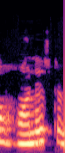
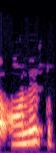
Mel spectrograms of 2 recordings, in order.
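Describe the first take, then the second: First: हॉनेस्ट with a sounded h at the start; हॉनेस्ट with an audible h, the wrong way; wrong pronunciation. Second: ऑनेस्ट with a silent h, starting on the vowel; ऑनेस्ट with no h sound, the right way; correct pronunciation. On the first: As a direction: say हॉनेस्ट with the h pronounced, as the mistake. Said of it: "इसको हॉनेस्ट नहीं पढ़ा जाता". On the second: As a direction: say ऑनेस्ट opening straight on the vowel. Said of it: "ऑनेस्ट पढ़ा जाता है". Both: Shown as a demonstration.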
